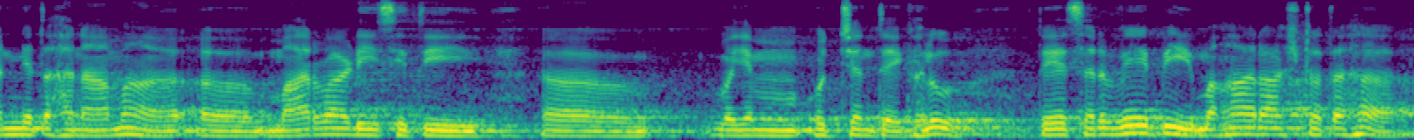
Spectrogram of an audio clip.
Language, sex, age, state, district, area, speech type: Sanskrit, male, 18-30, Karnataka, Udupi, rural, spontaneous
